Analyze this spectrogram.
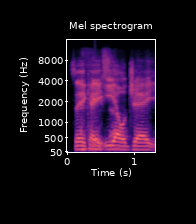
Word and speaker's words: Zakelj: Nick Zakelj, is that how you pronounce his last name? Zakelj.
